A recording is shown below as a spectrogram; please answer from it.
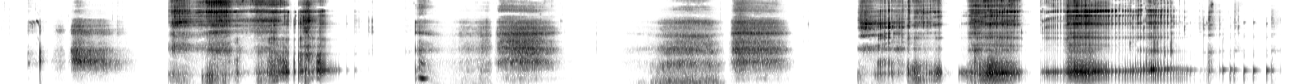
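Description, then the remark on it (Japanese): A string of loud burps after drinking Charmen comes one after another, some long and guttural, with short breathy sounds in between and no talking. “あなたのチャーメン飲んで出たゲップは下品で汚くて、でも結構好きな人多いみたいなんですよね。”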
